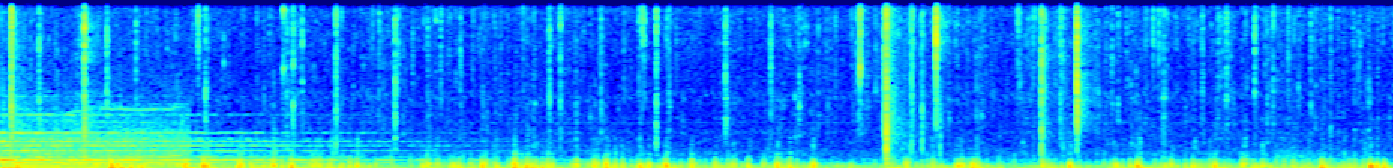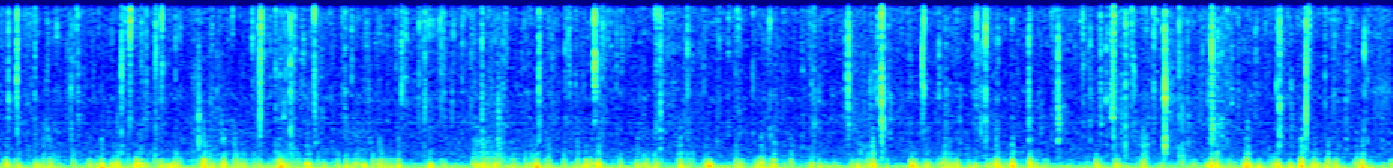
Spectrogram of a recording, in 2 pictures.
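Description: Campfire crackling: irregular pops and snaps over a low rumble, as music fades out in the first second or two.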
